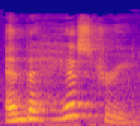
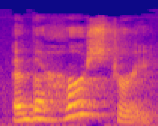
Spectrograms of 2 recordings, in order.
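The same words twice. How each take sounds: First: Said in the usual way. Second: Herstory, with its first syllable HER leaned on; stress on HER. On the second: Real, not acted. Tarot reader adding women's side of history, stress on HER in herstory.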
